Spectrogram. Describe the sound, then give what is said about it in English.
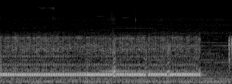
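Electronic telephone tones as a man phones a pizza shop: a steady, clear tone holds for about two seconds, broken by a few short keypad beeps before it stops. No one speaks. “So he asks around, he Googles around, and then he finally picks up the phone.”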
